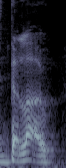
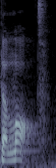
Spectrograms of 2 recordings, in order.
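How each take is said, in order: First: The name ends in a vowel. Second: The name ends with a t sound. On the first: This is how the name is actually said. The speaker calls it right. "but it's Delo" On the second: This is how the written name looks when read. The speaker calls it wrong. "You read it Delot"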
